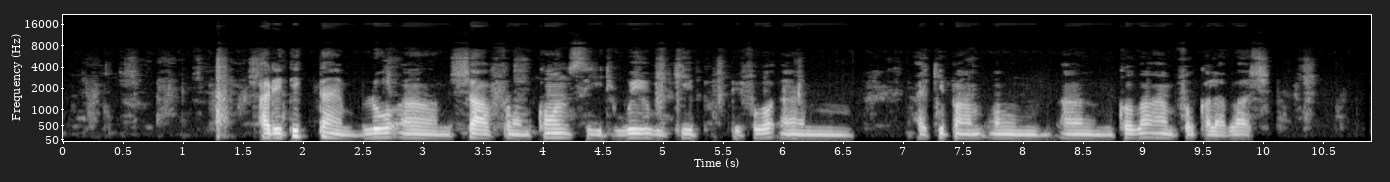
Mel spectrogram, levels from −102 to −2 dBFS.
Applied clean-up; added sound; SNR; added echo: none; none; none; none.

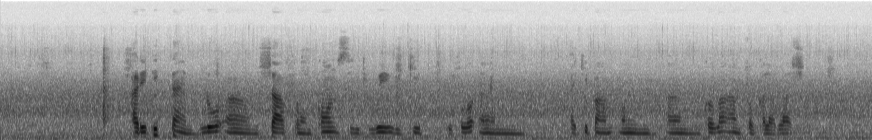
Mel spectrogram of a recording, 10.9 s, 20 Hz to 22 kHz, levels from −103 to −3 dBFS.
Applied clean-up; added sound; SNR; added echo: none; Rain; 8 dB; none.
